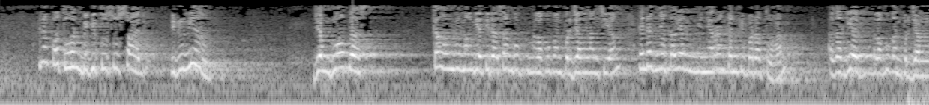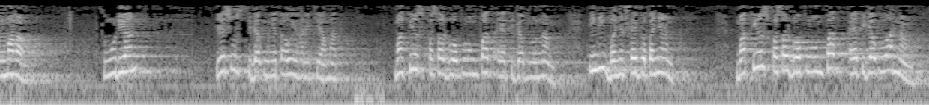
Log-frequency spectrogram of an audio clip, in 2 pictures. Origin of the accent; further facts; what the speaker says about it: Manado, North Sulawesi, Indonesia; Saya orang Manado, lidah saya sangat sulit untuk menyebutkan sepepeting, bukan pe, tapi po.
